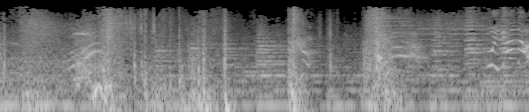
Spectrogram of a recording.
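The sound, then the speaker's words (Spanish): Heavy whacks, thuds and crashing impacts of blows in a film fight against two shopkeepers who turn out to be robots, dense and cluttered, with several hits in quick succession over a busy background. “Casey se libera y golpea a los dos tenderos. Athena aparta a Casey y pelea contra ellos.”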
